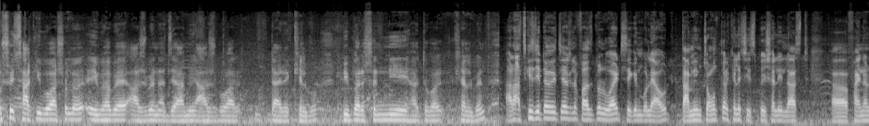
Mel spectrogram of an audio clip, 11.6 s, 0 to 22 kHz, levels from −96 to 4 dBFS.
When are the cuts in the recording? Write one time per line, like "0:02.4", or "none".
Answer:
0:06.6
0:09.0

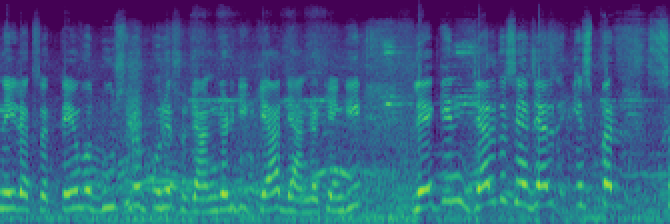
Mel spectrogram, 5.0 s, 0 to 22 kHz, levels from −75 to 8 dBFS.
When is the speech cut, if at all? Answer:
none

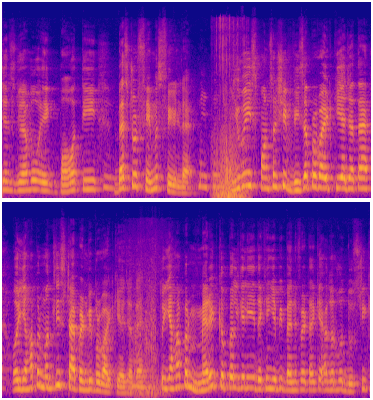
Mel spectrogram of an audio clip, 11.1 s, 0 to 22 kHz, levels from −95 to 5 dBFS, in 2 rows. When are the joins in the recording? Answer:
0:03.3
0:07.8

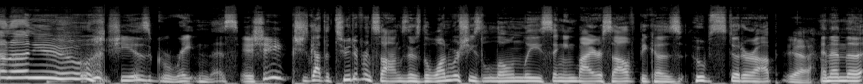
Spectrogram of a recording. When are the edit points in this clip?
0:01.1
0:03.0

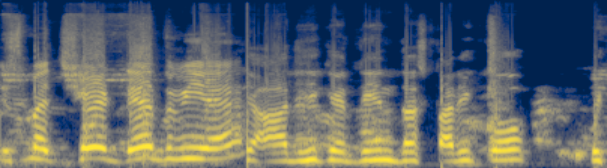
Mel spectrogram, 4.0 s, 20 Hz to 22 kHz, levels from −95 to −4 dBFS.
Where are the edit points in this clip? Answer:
0:01.7

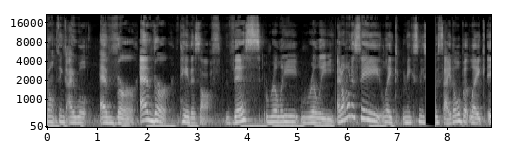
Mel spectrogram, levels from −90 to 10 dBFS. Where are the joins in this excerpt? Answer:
0:03.4

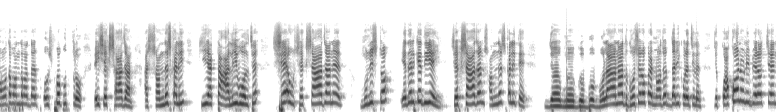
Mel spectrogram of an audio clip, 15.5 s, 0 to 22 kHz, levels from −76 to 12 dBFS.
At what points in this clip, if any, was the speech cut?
none

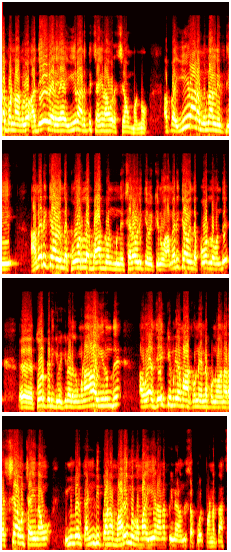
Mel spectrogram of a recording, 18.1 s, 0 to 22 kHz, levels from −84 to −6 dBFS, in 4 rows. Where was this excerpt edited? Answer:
none

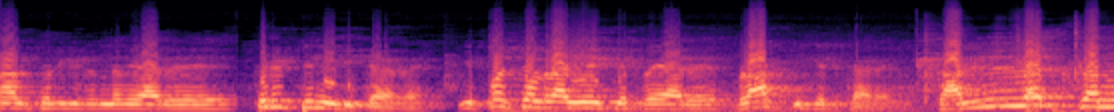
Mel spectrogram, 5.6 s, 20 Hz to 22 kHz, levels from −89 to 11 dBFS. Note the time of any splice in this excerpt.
0:01.1
0:02.1
0:04.5

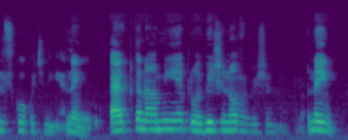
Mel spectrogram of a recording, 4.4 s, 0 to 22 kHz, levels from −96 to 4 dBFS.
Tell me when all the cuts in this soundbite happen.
none

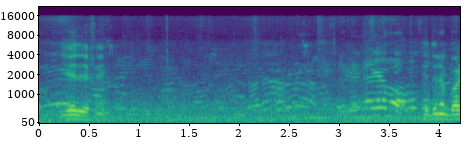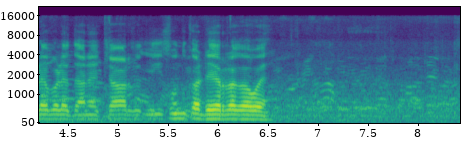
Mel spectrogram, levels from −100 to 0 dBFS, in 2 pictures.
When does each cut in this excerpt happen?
0:05.3

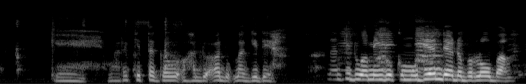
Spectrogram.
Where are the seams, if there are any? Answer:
0:03.5

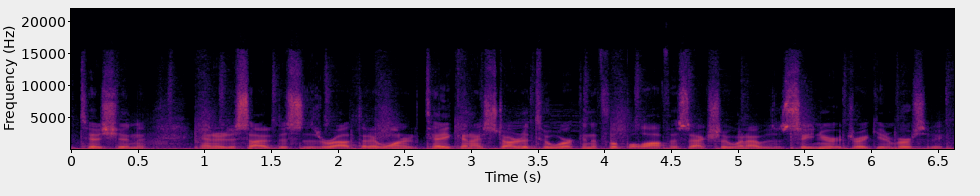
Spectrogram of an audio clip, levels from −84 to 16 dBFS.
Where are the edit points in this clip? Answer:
none

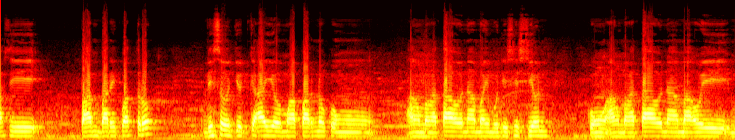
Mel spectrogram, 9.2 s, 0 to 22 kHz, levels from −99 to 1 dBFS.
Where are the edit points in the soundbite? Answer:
none

